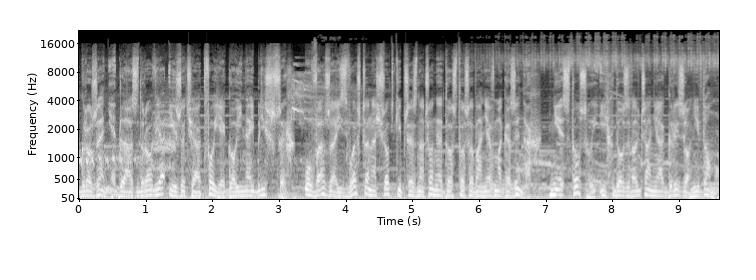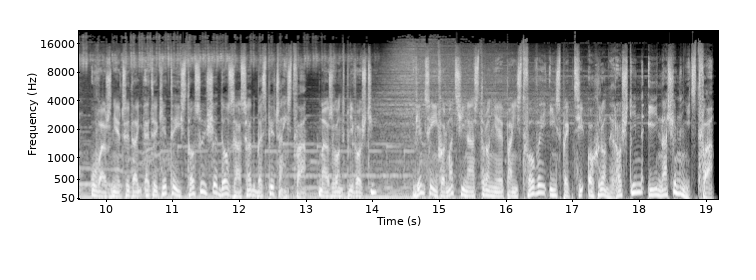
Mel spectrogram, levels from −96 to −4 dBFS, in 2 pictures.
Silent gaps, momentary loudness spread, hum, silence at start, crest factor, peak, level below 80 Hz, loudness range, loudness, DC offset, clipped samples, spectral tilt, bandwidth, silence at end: none; 3 LU; none; 0 s; 10 dB; 0 dBFS; -24 dBFS; 1 LU; -9 LUFS; 0.5%; under 0.1%; -4 dB/octave; over 20 kHz; 0.1 s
